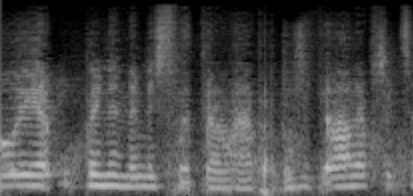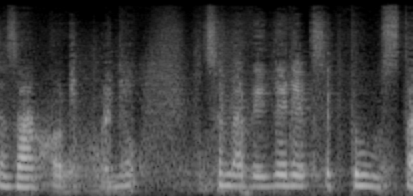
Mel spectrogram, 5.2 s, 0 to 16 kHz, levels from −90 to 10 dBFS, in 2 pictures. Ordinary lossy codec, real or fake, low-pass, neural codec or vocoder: AAC, 64 kbps; fake; 14.4 kHz; codec, 44.1 kHz, 0.9 kbps, DAC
